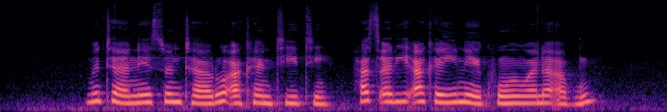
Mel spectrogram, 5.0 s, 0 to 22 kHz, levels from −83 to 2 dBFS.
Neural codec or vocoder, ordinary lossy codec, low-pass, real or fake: none; Opus, 64 kbps; 19.8 kHz; real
